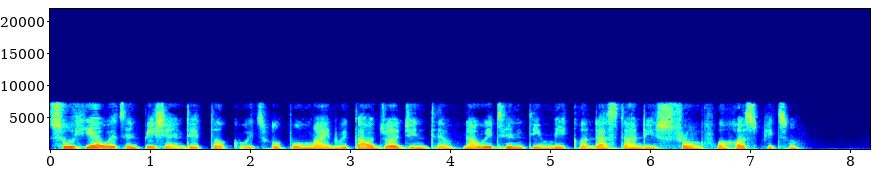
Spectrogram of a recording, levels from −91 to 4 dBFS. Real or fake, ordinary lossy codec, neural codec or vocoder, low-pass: fake; none; codec, 16 kHz, 1.1 kbps, Voila-Tokenizer; 7.2 kHz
